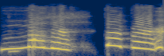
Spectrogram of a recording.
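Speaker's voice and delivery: piercing, very high-pitched, shrill scream. Retelling how a guy threw a sheet pan and screamed at the speaker, retelling a scream. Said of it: "he just screamed at me like".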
